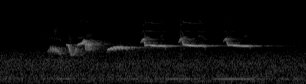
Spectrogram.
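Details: Dusk song of a male common blackbird in a garden on 3 July 2016: warbled opening notes, then a steady series of clear drawn-out whistles repeated roughly every half second.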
